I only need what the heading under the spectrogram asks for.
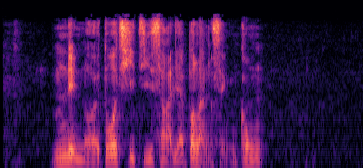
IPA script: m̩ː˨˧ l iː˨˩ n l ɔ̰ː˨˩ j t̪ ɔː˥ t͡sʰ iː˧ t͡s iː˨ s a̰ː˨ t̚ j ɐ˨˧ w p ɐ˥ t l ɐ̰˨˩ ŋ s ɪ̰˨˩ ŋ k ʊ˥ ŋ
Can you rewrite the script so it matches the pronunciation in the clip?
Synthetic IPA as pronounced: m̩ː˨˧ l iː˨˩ n l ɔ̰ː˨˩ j t̪ ɔː˥ t͡sʰ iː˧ t͡s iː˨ s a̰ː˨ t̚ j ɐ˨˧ w p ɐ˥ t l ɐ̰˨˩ ŋ s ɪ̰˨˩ ŋ k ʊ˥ ŋ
